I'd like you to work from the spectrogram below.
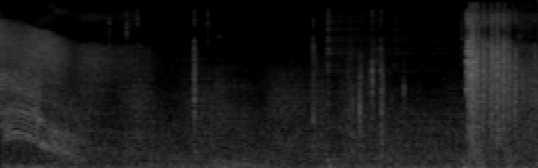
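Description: Sharp gunshots from the video game Starfield, a loud burst at the start followed by scattered individual shots and a final crack near the end, heard over a low rumbling background.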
